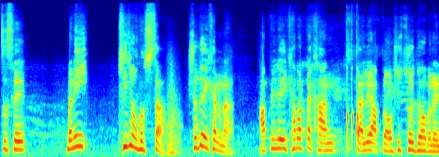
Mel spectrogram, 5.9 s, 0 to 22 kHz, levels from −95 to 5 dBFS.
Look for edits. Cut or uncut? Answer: cut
